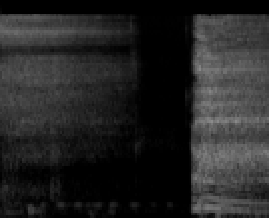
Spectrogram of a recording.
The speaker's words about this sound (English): We do a deep breath together.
